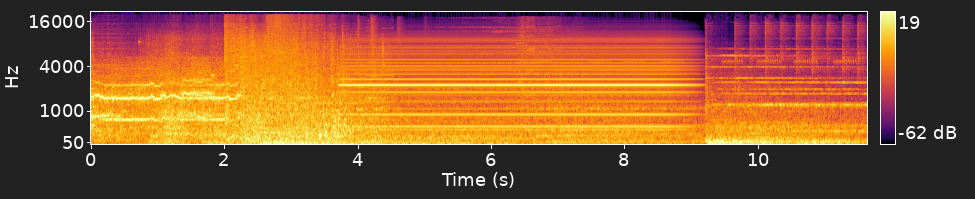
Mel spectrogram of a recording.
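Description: A car skids with a loud tire screech, then a sustained metallic ringing, cutting to a harsh crash and debris clatter near the end, staged as a dramatic road accident effect.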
